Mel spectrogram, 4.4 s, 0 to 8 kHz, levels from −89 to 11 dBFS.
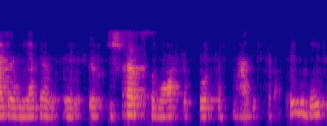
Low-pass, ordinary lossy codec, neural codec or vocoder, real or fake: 7.2 kHz; AAC, 16 kbps; none; real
